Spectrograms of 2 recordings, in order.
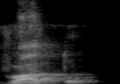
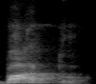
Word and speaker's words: vato: Primero, porque no pronunciamos la V. No decimos vato, decimos vato, con B de burro.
